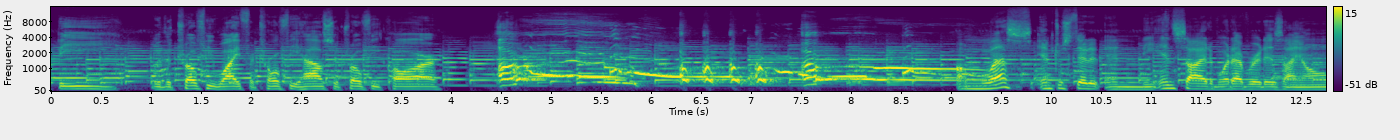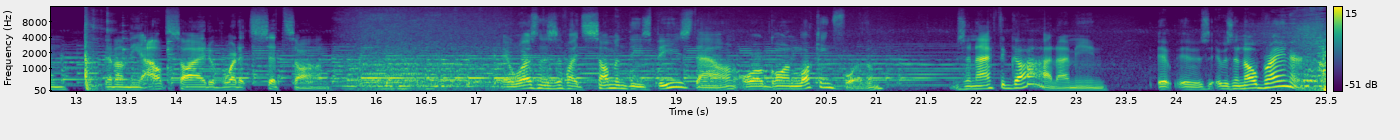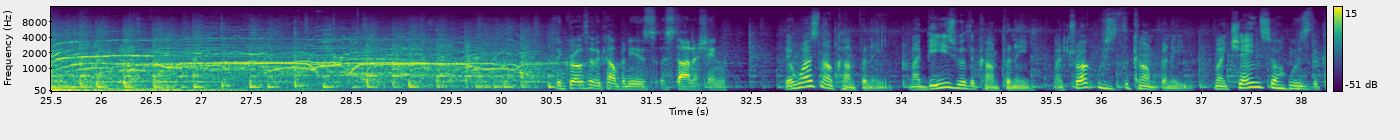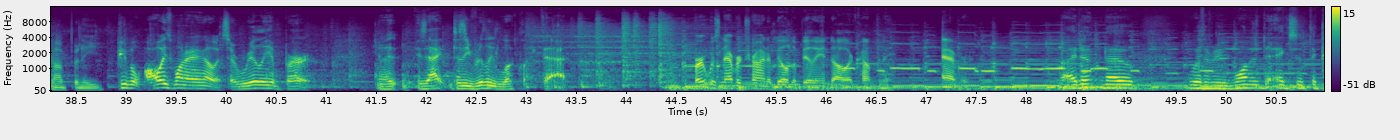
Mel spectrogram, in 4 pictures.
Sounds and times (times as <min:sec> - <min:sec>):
Speech: 0:00.0 - 0:03.9, 0:09.1 - 0:15.5, 0:17.3 - 0:21.1, 0:21.8 - 0:25.4, 0:30.6 - 0:32.3, 0:32.9 - 0:40.9, 0:41.5 - 0:43.5, 0:44.6 - 0:47.4, 0:48.4 - 0:50.9
Music: 0:00.0 - 0:23.4, 0:24.4 - 0:50.9.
